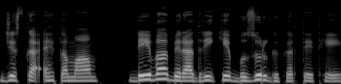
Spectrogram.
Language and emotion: Urdu, neutral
